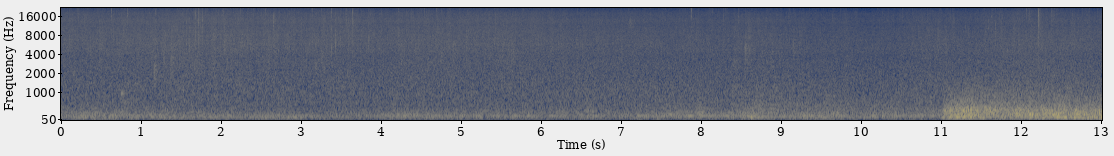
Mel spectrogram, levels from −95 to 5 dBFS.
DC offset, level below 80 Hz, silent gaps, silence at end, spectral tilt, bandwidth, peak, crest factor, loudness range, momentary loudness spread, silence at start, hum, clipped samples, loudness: under 0.1%; -60 dBFS; none; 0 s; -4 dB/octave; over 20 kHz; -14 dBFS; 22 dB; 5 LU; 9 LU; 0 s; none; under 0.1%; -37 LUFS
